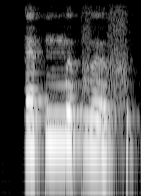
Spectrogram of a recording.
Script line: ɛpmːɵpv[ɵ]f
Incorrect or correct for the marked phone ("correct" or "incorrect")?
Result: correct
